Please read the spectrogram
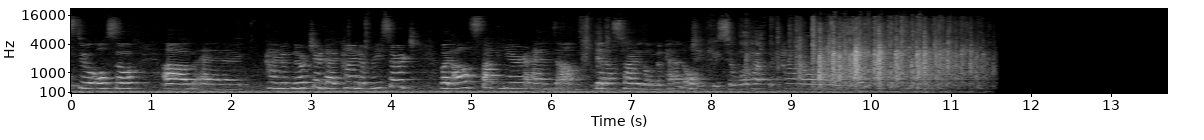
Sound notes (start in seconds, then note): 11.4 crowd applauding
